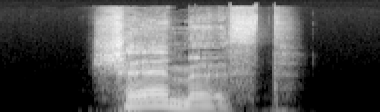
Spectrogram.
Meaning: second-person singular subjunctive I of schämen
- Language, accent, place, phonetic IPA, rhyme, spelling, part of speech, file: German, Germany, Berlin, [ˈʃɛːməst], -ɛːməst, schämest, verb, De-schämest.ogg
